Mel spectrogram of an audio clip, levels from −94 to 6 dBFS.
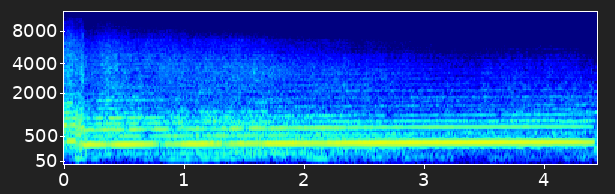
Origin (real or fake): fake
